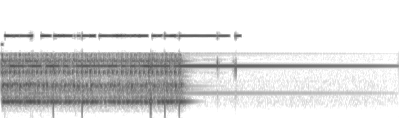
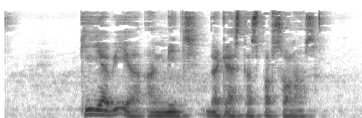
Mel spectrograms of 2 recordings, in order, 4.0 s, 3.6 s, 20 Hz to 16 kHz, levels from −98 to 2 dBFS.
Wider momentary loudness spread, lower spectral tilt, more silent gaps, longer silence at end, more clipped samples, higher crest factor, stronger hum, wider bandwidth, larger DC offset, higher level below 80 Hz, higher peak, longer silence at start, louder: first, 16 LU vs 9 LU; second, -2 dB/octave vs -3.5 dB/octave; neither; second, 0 s vs 0.35 s; neither; second, 16 dB vs 22 dB; neither; second, 5.8 kHz vs 12 kHz; neither; second, -84 dBFS vs -46 dBFS; second, -16 dBFS vs -4 dBFS; second, 0 s vs 0.8 s; second, -27 LUFS vs -24 LUFS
